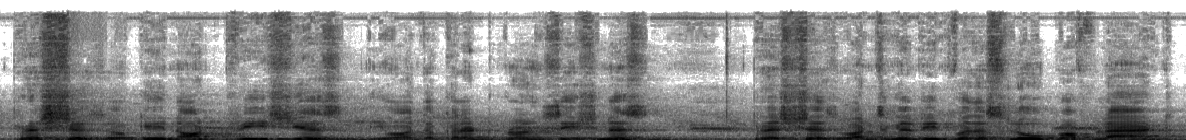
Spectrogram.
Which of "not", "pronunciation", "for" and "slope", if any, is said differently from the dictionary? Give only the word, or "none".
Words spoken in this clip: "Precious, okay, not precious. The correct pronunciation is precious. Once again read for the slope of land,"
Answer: none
